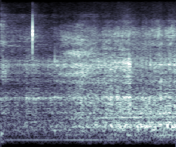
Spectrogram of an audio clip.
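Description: Keurig K-Café milk frother starting on its cappuccino setting: a faint, steady whir of the frother whisk spinning in the milk, growing gradually louder.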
